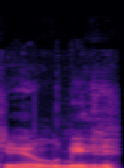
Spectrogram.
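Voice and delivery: soft mock toy voice. Describing a toy crashing after being launched into a classroom, tiny Furby voice. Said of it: "a little little Furby voice being like".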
